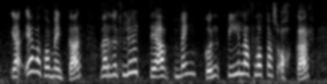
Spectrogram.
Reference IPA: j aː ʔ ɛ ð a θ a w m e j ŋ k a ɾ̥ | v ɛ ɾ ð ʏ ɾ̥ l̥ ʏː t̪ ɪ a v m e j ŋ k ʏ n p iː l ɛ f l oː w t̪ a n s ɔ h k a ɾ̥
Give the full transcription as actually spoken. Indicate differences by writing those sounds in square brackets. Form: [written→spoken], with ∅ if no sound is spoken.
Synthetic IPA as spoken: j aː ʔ ɛ [ð→v] a θ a w m e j ŋ k a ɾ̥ | v ɛ ɾ ð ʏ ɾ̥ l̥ ʏː t̪ ɪ a v m e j ŋ k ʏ n p iː l [ɛ→a] f l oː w t̪ a n s ɔ h k a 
